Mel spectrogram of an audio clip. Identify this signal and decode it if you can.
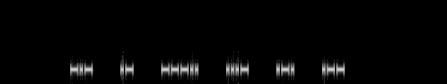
Morse code, heard as a keyed tone, about 49 wpm, spaced as for 23 wpm, 700 Hz. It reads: KA8VRW
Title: USA Call Signs - 6 Characters - 4x Character Spacing - 50wpm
